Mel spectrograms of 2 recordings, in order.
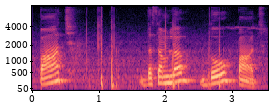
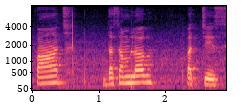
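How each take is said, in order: First: "दो पाँच" read digit by digit, slow; correct reading. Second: After the point read as one number, "पच्चीस"; wrong reading. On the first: Teacher showing students the right way to read decimals, slow and clear. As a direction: say "पाँच दशमलव दो पाँच" slowly, one digit at a time. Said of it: "तो हम इसको ऐसे ही पढ़ते हैं दोस्तों". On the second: Teacher showing students the common wrong reading, a plain demo. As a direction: say "पाँच दशमलव पच्चीस" as the common mistake. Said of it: "ये बिल्कुल गल-, गलत तरीका है दोस्तों". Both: Shown as a demonstration.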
